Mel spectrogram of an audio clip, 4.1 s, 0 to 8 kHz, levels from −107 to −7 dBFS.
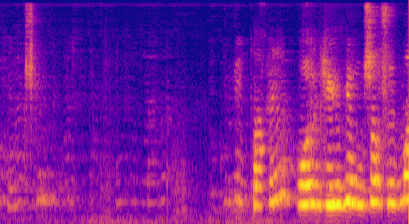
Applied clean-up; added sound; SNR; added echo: neural mask model DeepFilterNet 3.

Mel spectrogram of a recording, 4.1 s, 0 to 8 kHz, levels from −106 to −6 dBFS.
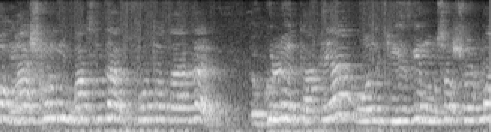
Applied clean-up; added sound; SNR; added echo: none; Bird; 19 dB; reverberation time 0.6 s.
